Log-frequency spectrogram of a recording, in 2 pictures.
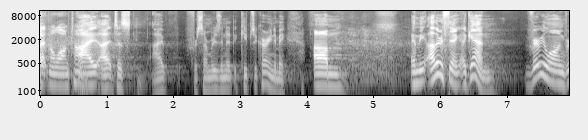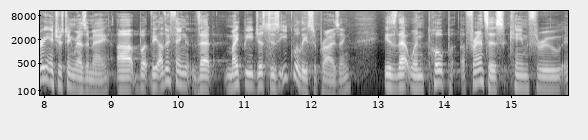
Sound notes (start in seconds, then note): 4.4 laughter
